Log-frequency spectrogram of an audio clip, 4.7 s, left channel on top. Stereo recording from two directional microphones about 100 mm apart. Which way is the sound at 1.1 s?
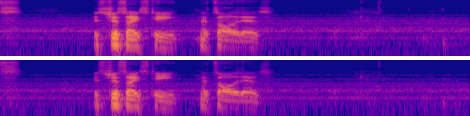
Centre (ahead or behind).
